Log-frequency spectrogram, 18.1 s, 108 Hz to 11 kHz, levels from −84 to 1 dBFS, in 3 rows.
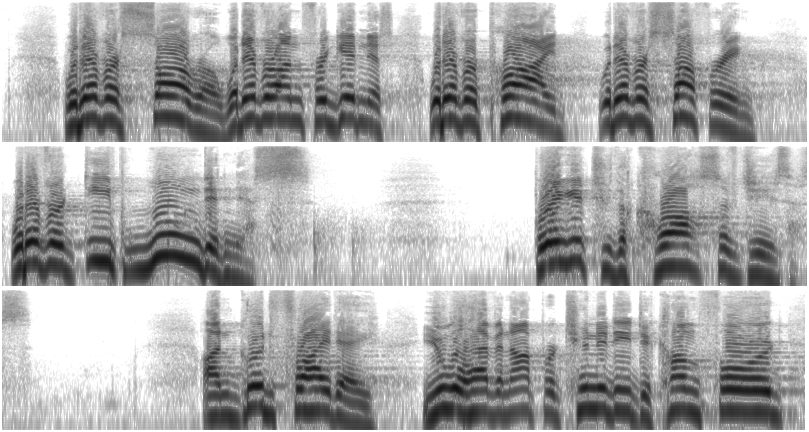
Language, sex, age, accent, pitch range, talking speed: English, male, 40-59, American, 155-205 Hz, 95 wpm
